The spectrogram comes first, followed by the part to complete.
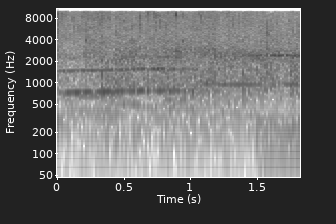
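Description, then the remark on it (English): A crowd applauds steadily as it cheers a man on, a dense wash of clapping that holds at an even level throughout, with a few faint cheers or whistles mixed into the noise. “Can we cheer him on a little bit? Help him out a little bit.”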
